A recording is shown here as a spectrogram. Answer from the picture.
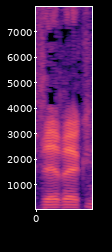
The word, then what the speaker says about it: Vivek: It's Vivek.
